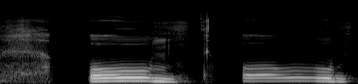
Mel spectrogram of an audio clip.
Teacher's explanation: ओम ये स्वर जो है वो त्रैमात्रिक है, जिसका प्रयोग प्राय वेदों में होता है। यहाँ ओ जो है वो प्लुत स्वर है।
